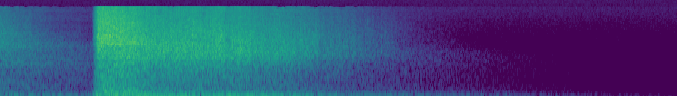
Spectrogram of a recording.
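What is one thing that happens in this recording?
A loud whooshing boom hits and fades slowly.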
